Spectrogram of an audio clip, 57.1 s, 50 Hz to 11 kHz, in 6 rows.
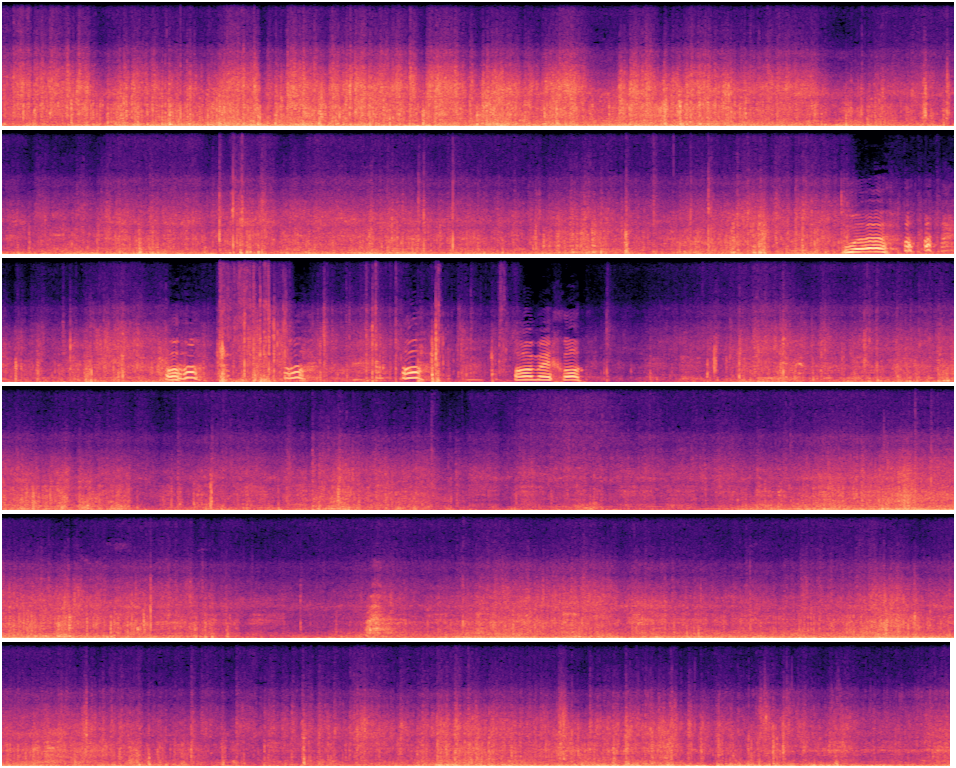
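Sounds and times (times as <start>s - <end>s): wind buffeting microphone: 0.0s - 24.1s, 24.8s - 57.0s
bike rattling over bumps: 0.0s - 57.0s
tyres on dirt trail: 0.0s - 57.0s.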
